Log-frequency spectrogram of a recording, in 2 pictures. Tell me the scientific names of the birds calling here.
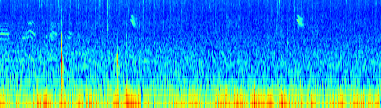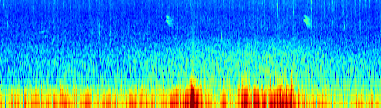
Pternistis erckelii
